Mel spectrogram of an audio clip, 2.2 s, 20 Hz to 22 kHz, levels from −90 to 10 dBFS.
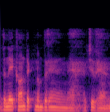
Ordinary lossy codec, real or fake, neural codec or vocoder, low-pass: none; fake; codec, 16 kHz, 0.5 kbps, FunCodec, trained on LibriTTS, 25 frames a second; none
